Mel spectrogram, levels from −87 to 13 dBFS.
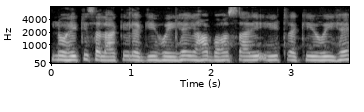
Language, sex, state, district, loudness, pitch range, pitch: Hindi, female, Chhattisgarh, Bilaspur, -15 LUFS, 195-210 Hz, 200 Hz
